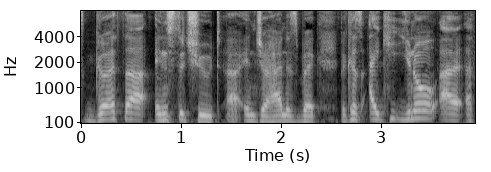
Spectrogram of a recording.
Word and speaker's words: Goethe: the name wrong again it's the G off is that good good yes Goethe Institut in Johannesburg because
